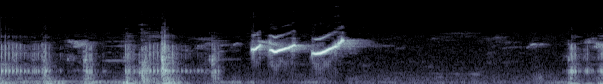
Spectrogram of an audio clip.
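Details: Female common iora calling to agitate rivals: after a stretch of rattling and knocking noises, three clear rising whistled slurs, each with a fainter upper echo, then quiet.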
